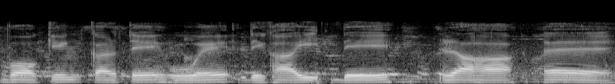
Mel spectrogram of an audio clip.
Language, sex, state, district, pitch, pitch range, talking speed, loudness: Hindi, female, Madhya Pradesh, Dhar, 105 Hz, 100-110 Hz, 70 wpm, -14 LUFS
